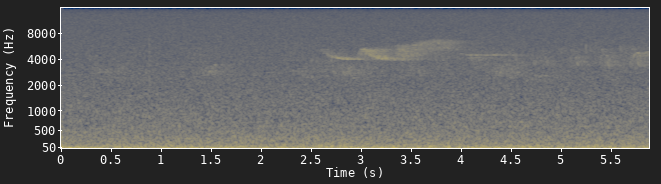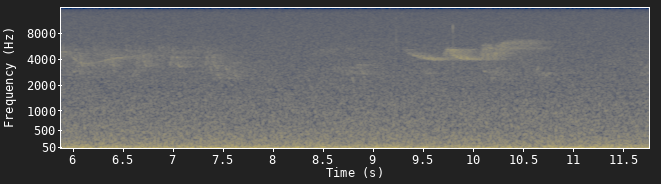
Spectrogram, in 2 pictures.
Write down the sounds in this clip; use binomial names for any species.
Setophaga caerulescens, Seiurus aurocapilla, Contopus virens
